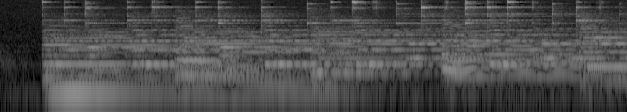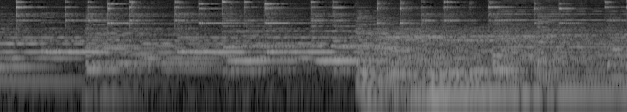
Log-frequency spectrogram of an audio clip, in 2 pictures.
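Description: Bright, bell-like glass clinks, made by a musician clinking glasses, tap out a steady rhythm over sustained, heavily reverberant piano chords played by another musician, the clinks ringing crisply on top of a washy musical bed.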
